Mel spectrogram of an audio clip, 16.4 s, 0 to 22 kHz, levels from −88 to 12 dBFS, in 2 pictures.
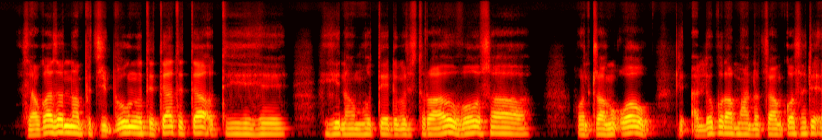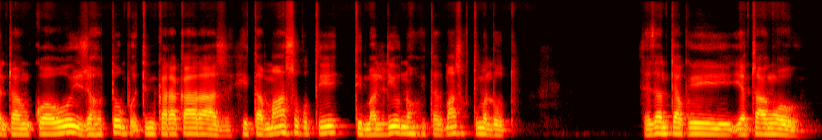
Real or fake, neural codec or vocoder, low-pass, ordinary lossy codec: fake; autoencoder, 48 kHz, 128 numbers a frame, DAC-VAE, trained on Japanese speech; none; none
